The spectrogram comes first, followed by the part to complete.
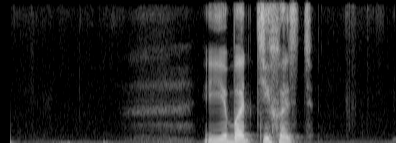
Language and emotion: Russian, angry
